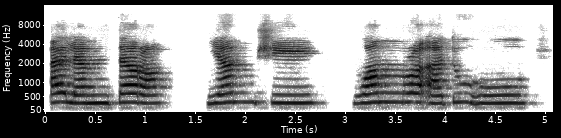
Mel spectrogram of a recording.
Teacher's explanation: मीम को हम clear clear पढ़ रहे हैं और खींच भी नहीं रहे हैं नाक में छुपा के वगैरह। तो ये हो गया इजहार, इजहार शफवी।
